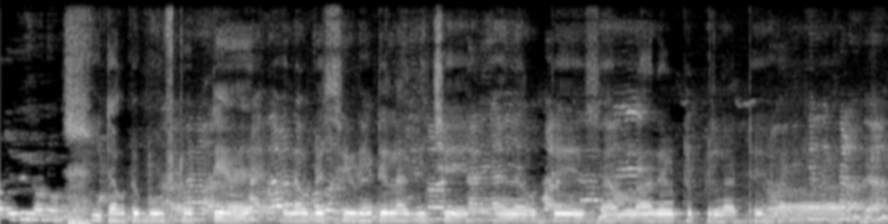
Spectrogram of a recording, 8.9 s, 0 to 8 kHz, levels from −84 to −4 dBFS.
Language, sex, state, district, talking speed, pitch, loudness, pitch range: Odia, male, Odisha, Sambalpur, 40 wpm, 135 Hz, -15 LUFS, 125-140 Hz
